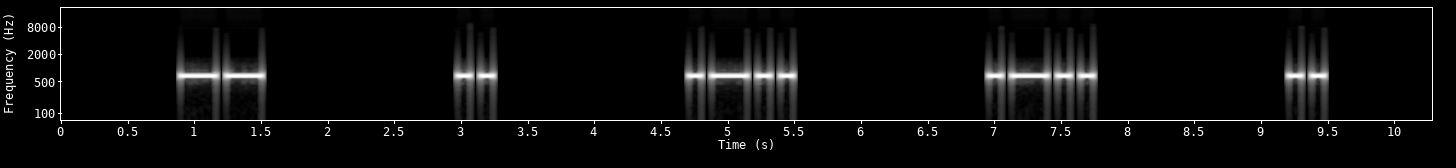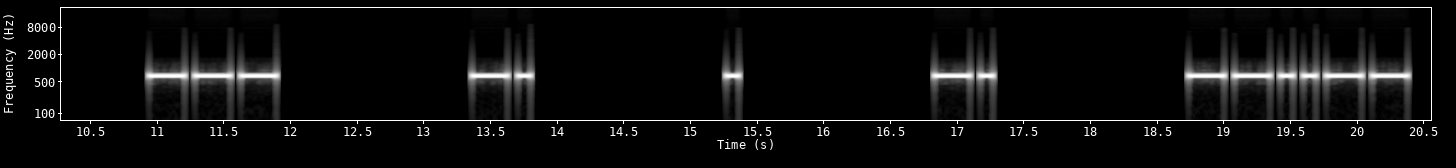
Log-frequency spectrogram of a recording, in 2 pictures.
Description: Morse code, heard as a keyed tone, about 14 wpm, spaced as for 5 wpm, 680 Hz. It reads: MILLIONEN,
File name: Morsekurs / Witze / Witz 10 Juni 2025 25 F70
